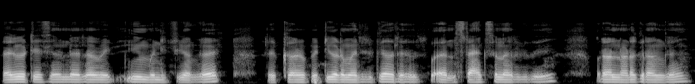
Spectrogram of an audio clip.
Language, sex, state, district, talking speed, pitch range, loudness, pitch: Tamil, male, Tamil Nadu, Kanyakumari, 155 wpm, 110-115 Hz, -16 LUFS, 115 Hz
